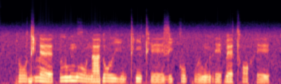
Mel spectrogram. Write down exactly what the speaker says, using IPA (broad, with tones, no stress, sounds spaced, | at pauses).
ɾ oː˨ d i˦ l ɛ˨ | l uː˦ m ɣ oː˨ n a˨˦ ɗ o˦ ɣ iː˨ m tʰ ĩ˦˨ tʰ eː˨ z i˦ k o˦ kʷ ɛ˨ β ũ˨ r e˨ ɓ ɛ˦ tʰ ɔ˦ h e˨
